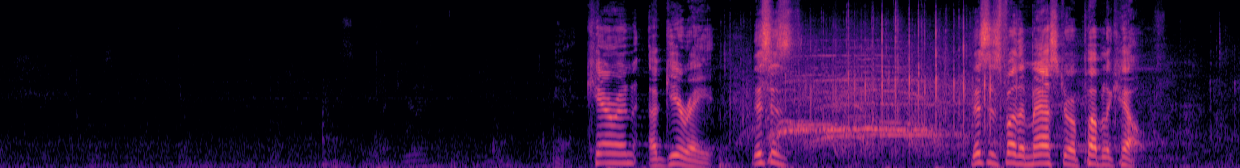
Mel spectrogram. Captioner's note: applause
